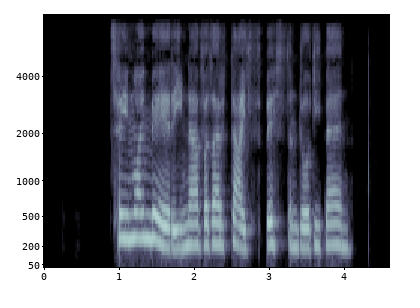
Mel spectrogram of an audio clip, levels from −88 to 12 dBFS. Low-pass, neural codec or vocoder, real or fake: 7.2 kHz; none; real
